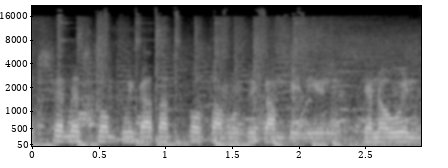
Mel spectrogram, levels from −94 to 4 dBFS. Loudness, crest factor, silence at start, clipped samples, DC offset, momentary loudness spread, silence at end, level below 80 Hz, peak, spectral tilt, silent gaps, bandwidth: -23 LUFS; 16 dB; 0 s; under 0.1%; under 0.1%; 4 LU; 0 s; -36 dBFS; -8 dBFS; -6 dB/octave; none; over 20 kHz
